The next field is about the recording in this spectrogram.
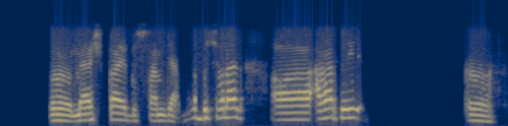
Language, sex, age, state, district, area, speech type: Kashmiri, male, 18-30, Jammu and Kashmir, Ganderbal, rural, conversation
